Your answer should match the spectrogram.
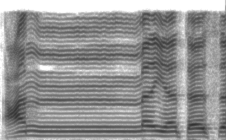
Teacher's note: لاحظوا قوله تعالى عم يتساءلون، لاحظوا كلمة عم فتحة، فلا نشبع الفتحة بحيث تصبح ألفا، عما يتساءلون، هذا خطأ.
